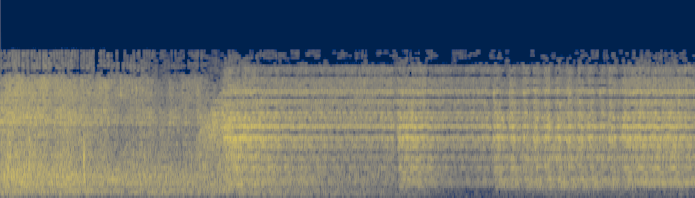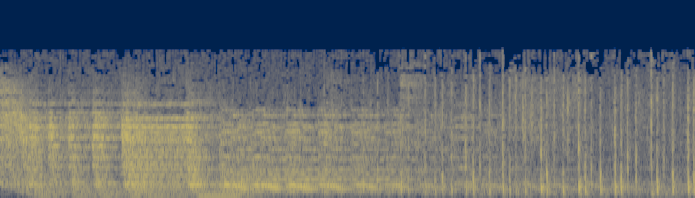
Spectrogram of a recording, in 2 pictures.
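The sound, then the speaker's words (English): A fast-moving train brakes hard to a stop after the emergency cord is pulled: a loud, sustained metallic squeal rides over heavy rumbling, then gives way to clanking, rattling jolts as the cars shudder and settle. “I've got to stop the train. I'm pulling the cord.”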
